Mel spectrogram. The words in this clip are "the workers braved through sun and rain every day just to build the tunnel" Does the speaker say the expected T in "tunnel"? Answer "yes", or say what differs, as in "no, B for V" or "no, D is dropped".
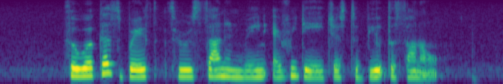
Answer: no, S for T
